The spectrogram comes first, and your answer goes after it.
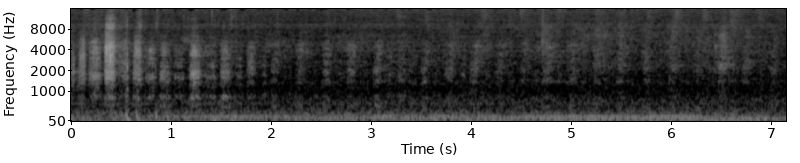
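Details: A Siberian Husky, playing with a British Shorthair cat on a farm, pants quickly and steadily, with a low droning hum underneath.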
